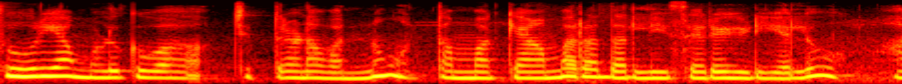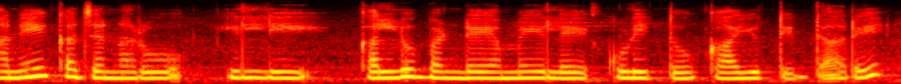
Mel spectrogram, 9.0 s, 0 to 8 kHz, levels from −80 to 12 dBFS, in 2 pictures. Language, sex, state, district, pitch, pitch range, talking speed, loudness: Kannada, female, Karnataka, Bangalore, 230 Hz, 220-260 Hz, 100 wpm, -14 LUFS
